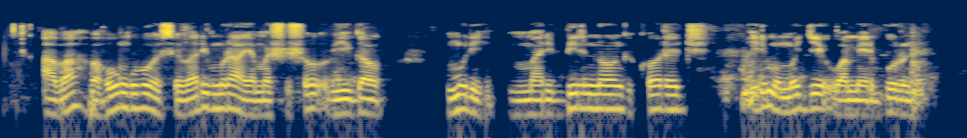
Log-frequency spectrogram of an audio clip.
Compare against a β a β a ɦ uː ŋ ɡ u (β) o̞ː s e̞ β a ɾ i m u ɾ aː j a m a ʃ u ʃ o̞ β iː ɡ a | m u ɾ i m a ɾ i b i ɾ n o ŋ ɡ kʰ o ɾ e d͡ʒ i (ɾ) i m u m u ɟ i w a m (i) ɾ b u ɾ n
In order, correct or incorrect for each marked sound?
correct, correct, incorrect: e

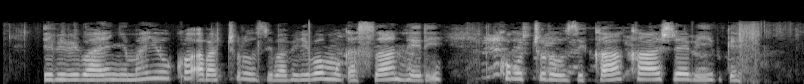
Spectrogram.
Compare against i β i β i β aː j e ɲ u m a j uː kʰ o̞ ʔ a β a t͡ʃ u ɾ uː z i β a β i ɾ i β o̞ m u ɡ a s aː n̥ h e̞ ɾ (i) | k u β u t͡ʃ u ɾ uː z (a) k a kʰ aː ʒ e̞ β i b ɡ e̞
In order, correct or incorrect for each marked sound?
correct, incorrect: i

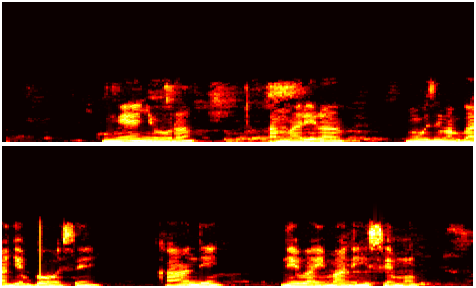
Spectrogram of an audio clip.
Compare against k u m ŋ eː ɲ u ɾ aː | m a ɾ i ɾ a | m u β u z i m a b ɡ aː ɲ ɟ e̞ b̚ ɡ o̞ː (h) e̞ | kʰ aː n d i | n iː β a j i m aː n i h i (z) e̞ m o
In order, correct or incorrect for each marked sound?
incorrect: s, incorrect: s

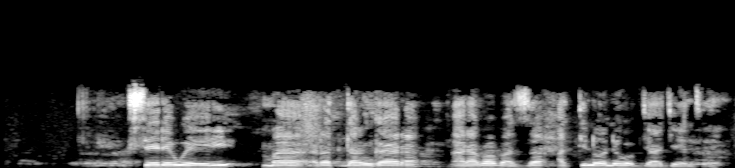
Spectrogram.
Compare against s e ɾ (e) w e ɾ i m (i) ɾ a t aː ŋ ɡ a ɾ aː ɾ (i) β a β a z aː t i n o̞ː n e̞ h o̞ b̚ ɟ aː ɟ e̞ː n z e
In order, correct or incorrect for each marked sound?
correct, incorrect: a, incorrect: a

